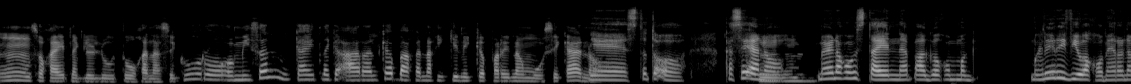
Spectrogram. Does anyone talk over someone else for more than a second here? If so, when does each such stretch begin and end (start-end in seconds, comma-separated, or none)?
none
